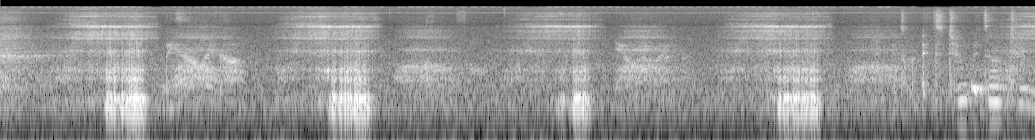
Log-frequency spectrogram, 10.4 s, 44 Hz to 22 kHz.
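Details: Person snoring; four regular, low rattling snores about every two seconds over noisy breathing, roughly 25 a minute; ordinary snoring.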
